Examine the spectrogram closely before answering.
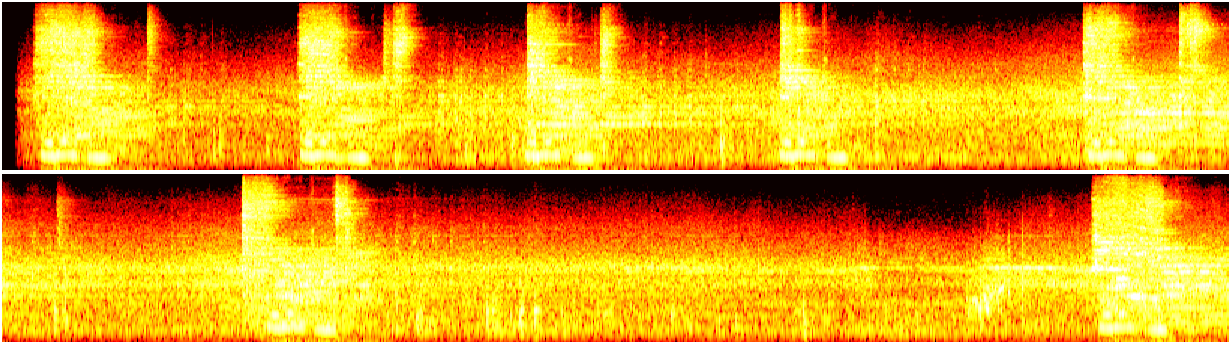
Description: lumber mill general ambience

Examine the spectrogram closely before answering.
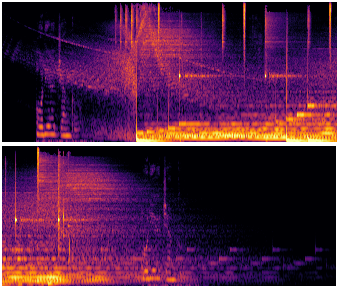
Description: hitech innovation logo

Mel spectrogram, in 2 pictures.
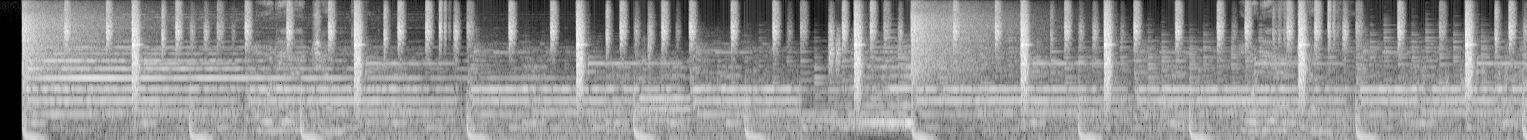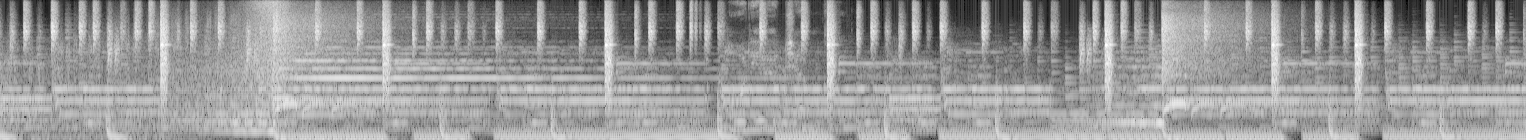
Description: drill hip hop intro logo

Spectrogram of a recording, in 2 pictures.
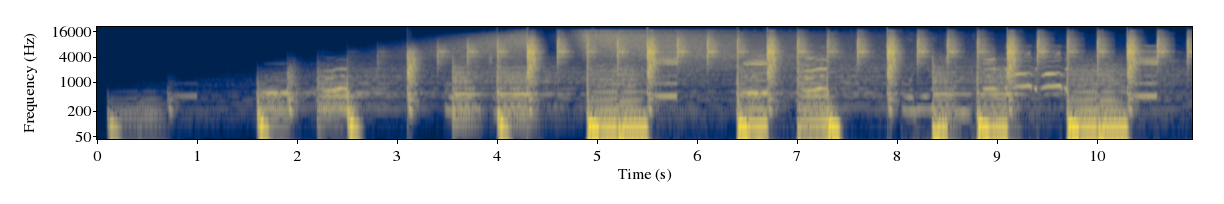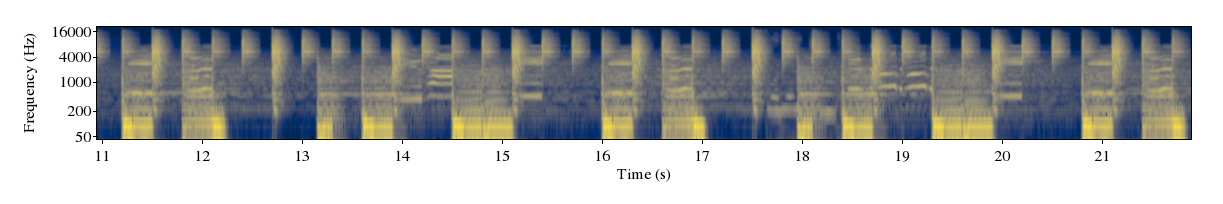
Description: hip hop; phoenix-sound

